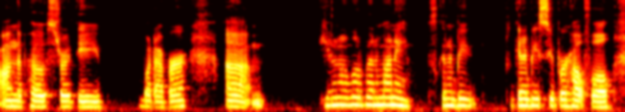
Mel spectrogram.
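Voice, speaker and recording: A woman with a fairly low pitch and ordinary pitch variation talks at a fairly quick pace against a quiet background. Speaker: digital marketing coordinator, webinar speaker. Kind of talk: webinar presentation. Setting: online webinar. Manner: fast; casual, rambling.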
